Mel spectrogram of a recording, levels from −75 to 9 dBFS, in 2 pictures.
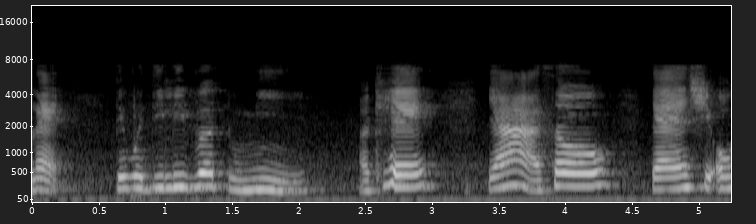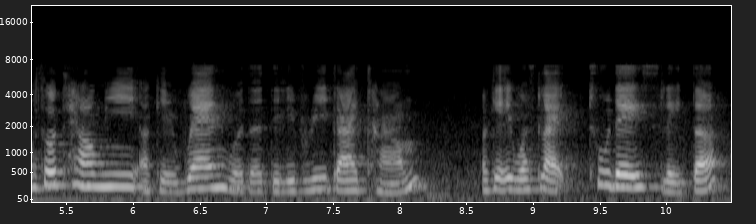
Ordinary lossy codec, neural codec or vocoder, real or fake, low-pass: MP3, 64 kbps; none; real; 7.2 kHz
